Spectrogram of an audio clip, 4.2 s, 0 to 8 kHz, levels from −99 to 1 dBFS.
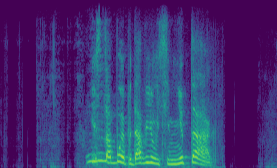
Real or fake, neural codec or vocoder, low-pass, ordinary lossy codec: fake; codec, 16 kHz, 4.8 kbps, FACodec; 7.2 kHz; Opus, 24 kbps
